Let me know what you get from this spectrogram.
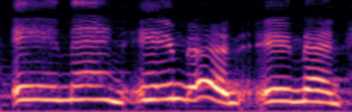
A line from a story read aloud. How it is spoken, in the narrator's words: shouting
